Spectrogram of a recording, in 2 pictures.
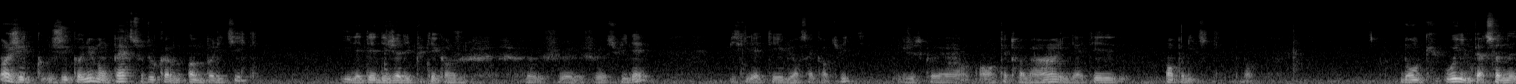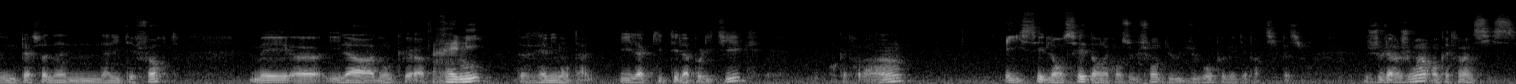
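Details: Stuttering in an adult man.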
